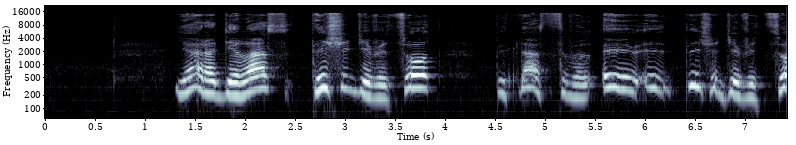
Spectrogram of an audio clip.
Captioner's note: mumbling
